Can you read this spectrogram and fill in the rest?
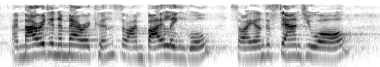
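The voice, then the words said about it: English accent. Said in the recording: “blonde chick with a funny voice ... I speak English ... I'm now an American citizen and an English citizen”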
